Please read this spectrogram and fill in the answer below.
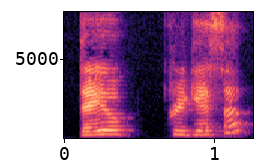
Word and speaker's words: Deu Preguiça: So, we've been practicing how to say this in in Portuguese. Is this Deopesa? Is that right?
